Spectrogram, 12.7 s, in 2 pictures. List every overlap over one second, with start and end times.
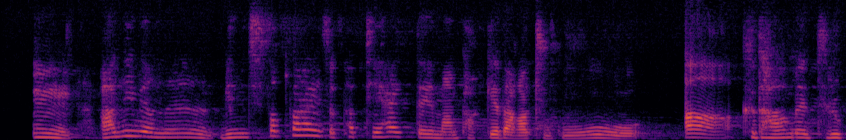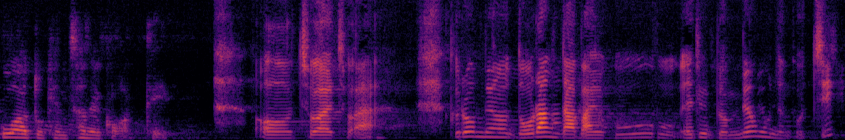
none

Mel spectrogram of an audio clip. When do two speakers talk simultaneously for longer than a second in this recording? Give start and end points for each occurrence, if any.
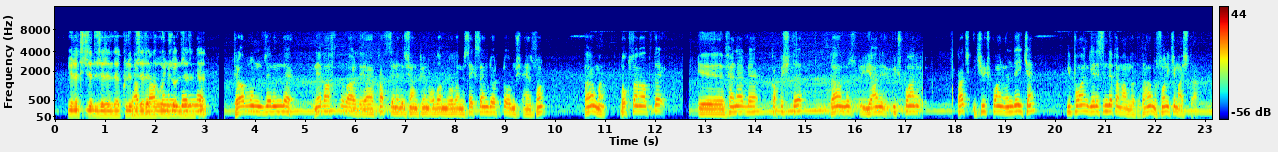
1.5-3.0

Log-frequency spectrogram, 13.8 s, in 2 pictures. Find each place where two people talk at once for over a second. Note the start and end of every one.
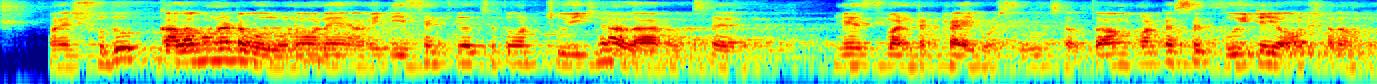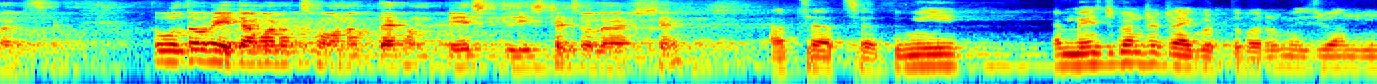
none

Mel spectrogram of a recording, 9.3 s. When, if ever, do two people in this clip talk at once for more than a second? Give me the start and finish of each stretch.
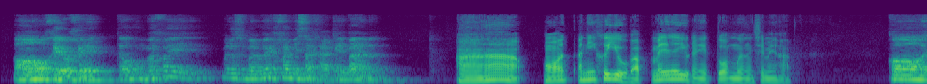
none

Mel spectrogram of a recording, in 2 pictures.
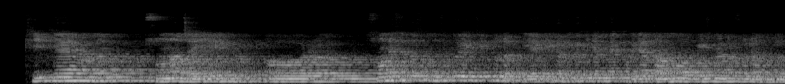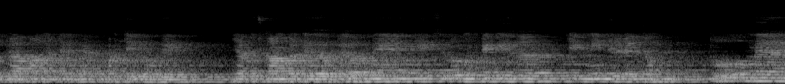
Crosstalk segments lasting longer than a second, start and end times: none

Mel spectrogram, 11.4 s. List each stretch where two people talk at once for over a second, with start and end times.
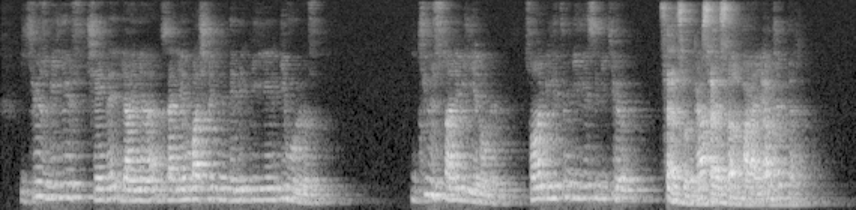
9.1-10.4

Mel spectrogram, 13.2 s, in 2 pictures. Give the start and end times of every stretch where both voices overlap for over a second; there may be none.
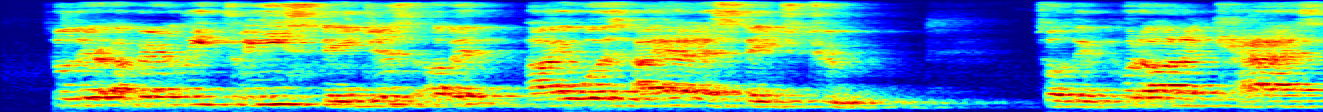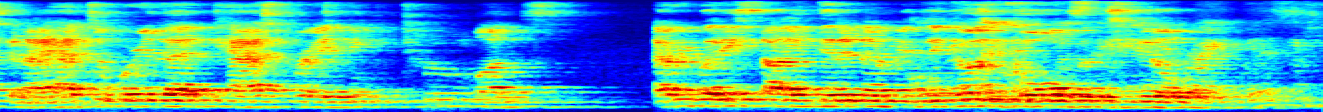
11.1-12.5

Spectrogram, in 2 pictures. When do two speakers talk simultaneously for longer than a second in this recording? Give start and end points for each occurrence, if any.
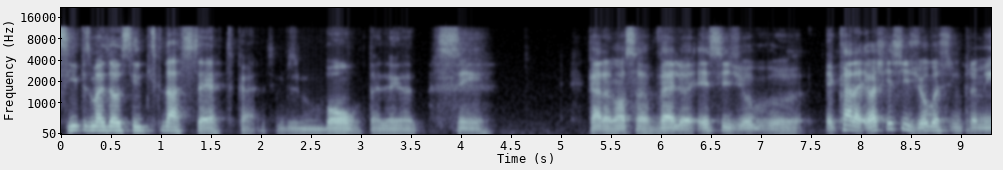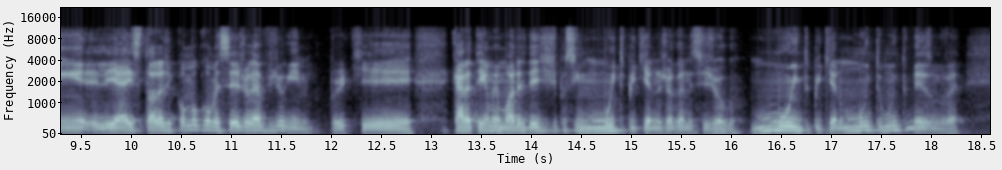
none

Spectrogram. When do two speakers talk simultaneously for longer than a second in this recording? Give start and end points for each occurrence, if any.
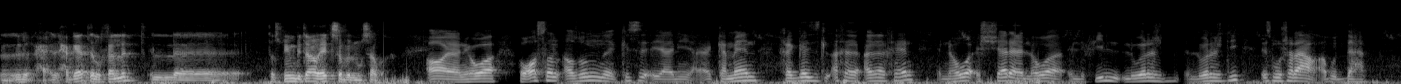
none

